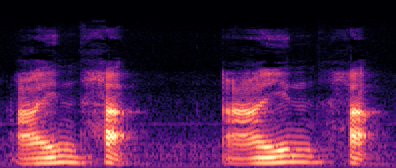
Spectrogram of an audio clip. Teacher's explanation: Maka pengucapan ain bukan dari hidung, akan tetapi dari tenggorokan tengah, wasatal halak, tengah tenggorokan.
